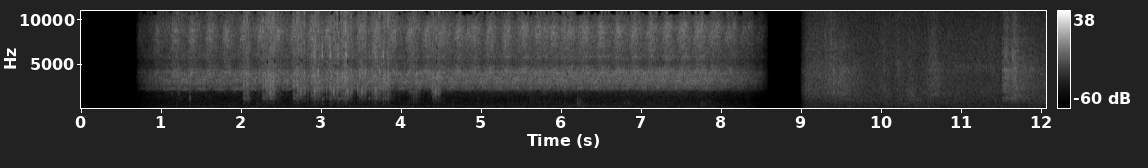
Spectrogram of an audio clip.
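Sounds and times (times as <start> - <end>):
high-pitched insect chorus: 0.7 - 8.6.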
